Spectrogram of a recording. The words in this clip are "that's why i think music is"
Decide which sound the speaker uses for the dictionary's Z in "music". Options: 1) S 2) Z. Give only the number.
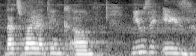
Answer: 2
